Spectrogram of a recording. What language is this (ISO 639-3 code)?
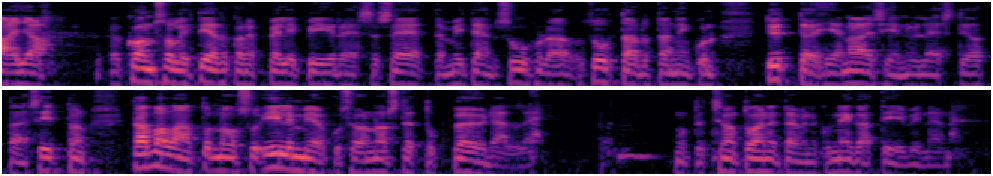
fin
